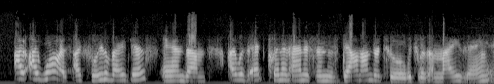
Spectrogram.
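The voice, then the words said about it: Hoarse, lost voice. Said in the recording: “that's why I lost my voice”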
